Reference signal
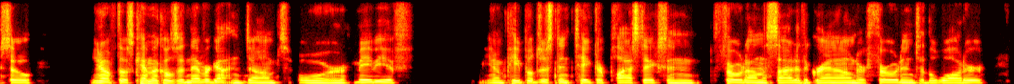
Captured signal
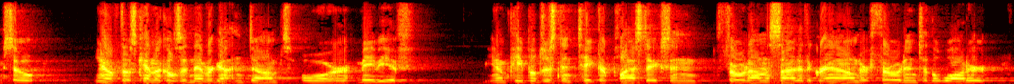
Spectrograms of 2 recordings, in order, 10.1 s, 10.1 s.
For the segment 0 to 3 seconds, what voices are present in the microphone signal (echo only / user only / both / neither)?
echo only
